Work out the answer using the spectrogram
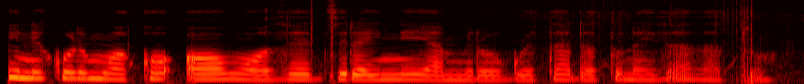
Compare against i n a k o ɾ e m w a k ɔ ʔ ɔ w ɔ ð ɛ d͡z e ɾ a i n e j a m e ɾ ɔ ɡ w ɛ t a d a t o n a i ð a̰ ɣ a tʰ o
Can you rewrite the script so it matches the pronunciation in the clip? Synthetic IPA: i n e k o ɾ e m w a k ɔ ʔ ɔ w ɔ ð ɛ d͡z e ɾ a i n e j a m e ɾ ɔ ɡ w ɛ t a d a t o n a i ð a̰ ð a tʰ o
